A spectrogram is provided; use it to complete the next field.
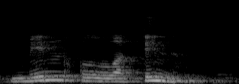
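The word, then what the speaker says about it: من قوة: And min is a harfajar, and what harfajar does, it looks at the last two dhammas and changes it to two kasras. So this the pronunciation becomes min quwwatin.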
